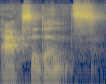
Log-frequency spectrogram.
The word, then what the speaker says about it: accidents: So it might sound a little bit more like accidents.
